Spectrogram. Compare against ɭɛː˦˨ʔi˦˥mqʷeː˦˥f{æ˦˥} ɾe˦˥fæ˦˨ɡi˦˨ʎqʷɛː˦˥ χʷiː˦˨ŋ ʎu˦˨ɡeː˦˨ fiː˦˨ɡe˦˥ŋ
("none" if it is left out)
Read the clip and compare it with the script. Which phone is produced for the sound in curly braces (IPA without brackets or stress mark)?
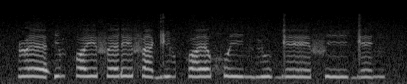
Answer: ɛ˦˥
